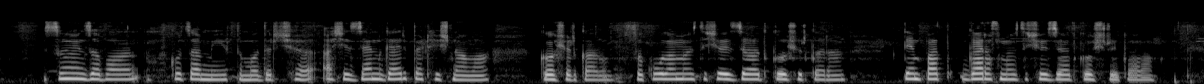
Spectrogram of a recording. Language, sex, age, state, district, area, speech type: Kashmiri, female, 18-30, Jammu and Kashmir, Budgam, rural, spontaneous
